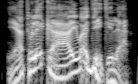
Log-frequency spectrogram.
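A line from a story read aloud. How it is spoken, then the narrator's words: Squeaky voices. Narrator (Russian): запищали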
